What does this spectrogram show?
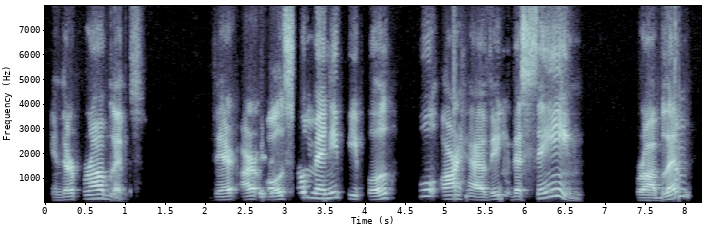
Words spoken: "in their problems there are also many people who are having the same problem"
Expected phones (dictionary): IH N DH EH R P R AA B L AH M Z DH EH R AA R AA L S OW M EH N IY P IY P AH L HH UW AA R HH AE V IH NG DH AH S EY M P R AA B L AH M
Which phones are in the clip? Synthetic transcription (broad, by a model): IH N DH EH R P R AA B L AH M S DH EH R AA R AA L S OW M EH N IY P IY P AH L HH UW AA R HH AE V IH NG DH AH S EY M P R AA B L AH M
